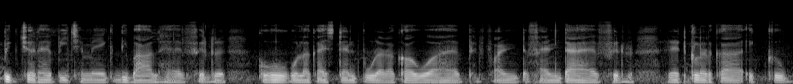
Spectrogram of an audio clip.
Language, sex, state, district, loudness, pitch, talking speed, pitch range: Hindi, male, Bihar, West Champaran, -22 LUFS, 100 Hz, 180 wpm, 95-105 Hz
